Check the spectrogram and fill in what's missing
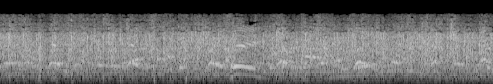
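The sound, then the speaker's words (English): An audience claps steadily to praise the Lord in a dense, sustained burst of applause, with scattered voices calling out over the clapping throughout. “Among other things, it told us to praise the Lord with a hand clap.”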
